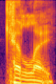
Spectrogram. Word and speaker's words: Quetelet: It's French. – But it's spelled Quetelet. – Yeah. How do you think an average American would say that, not knowing any French? – I would have said Quetelet if I hadn't have looked it up.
